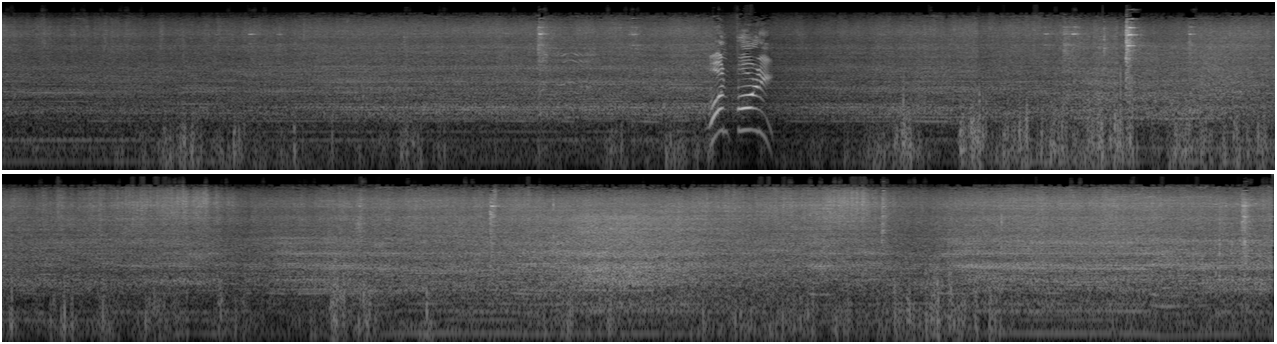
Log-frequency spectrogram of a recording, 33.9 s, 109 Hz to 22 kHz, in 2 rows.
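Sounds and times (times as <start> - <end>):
loader engine running: 0.0 - 33.9
metal clanks and knocks: 7.1 - 7.5, 13.9 - 16.1, 23.3 - 23.9.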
